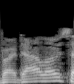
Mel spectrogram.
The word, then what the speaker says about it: Vardalos: How do you pronounce her name? Vardalos, I think it is. – That's correct. Yeah.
